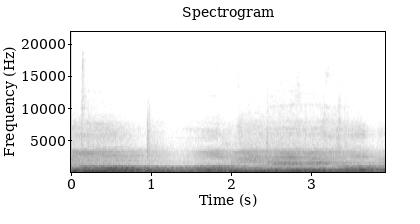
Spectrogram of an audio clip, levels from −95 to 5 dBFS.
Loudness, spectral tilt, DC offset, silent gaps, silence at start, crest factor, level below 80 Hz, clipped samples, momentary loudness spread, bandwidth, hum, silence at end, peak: -34 LUFS; -9.5 dB/octave; under 0.1%; none; 0 s; 12 dB; -70 dBFS; under 0.1%; 7 LU; 6.8 kHz; none; 0 s; -20 dBFS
